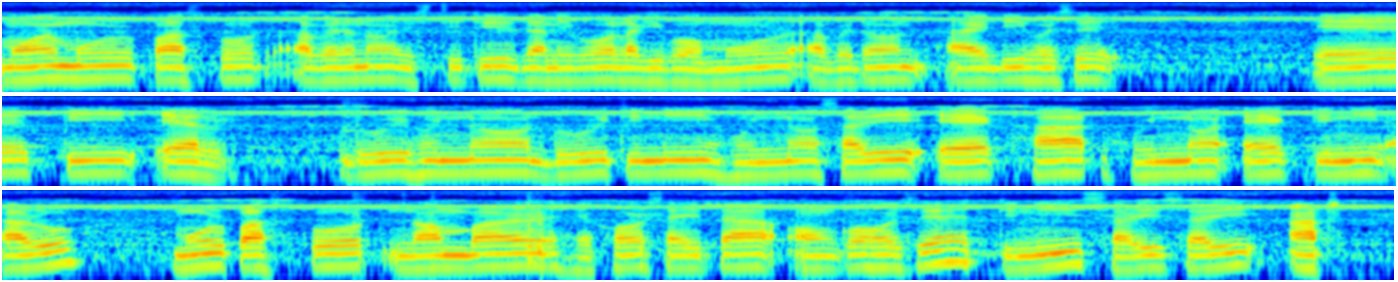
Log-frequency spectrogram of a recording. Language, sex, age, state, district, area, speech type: Assamese, male, 45-60, Assam, Golaghat, rural, read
